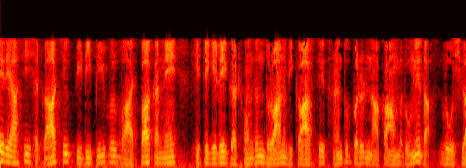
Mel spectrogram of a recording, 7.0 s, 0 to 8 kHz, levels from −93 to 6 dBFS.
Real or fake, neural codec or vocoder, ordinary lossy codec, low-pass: fake; codec, 24 kHz, 0.5 kbps, DualCodec; AAC, 16 kbps; 7.2 kHz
